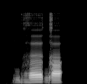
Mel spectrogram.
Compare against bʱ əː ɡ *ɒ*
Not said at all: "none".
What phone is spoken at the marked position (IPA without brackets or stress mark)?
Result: ʌ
